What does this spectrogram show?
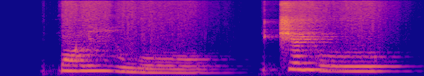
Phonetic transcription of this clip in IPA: p ɔ̃˦ l iː˦˨ w oː˨ | t͡ʃ ɛ˦ j oː˧

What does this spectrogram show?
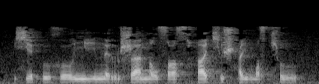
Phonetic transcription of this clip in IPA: ɕ e h u x oː ɲ i n ɛ r ʂ a n i lʲ sˤ ɐː sˤ h a t͡ɕʰ ɨ ʃ ħ iː m i sˤ t͡ɕʰ u

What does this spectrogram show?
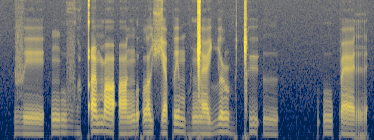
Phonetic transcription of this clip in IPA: v e˨ | ŋ u˨ v o̤˨ qʼ i˦ m ɑ˦˨ ʔ ɑ˨ ŋ o˨ ʔ lˠ ɯ˨ ç æ˨ p e˦ m o̤˨ ŋ͡ǁ æ˨ ʎ ø˦ ɭ ṳ˨ ǀʰ y˦ ʔ ɯ˨ | ʔ u˨ p æ˨ r

